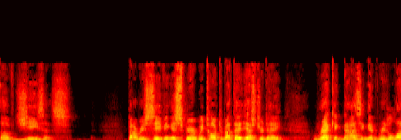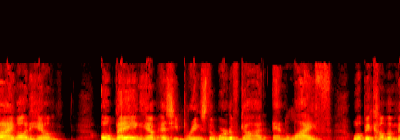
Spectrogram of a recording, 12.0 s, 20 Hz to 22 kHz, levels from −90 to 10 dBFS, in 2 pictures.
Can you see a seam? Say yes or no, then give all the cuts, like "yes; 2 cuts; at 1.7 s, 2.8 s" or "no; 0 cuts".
no; 0 cuts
